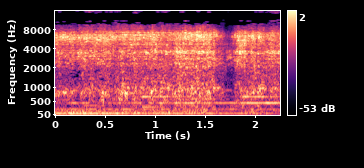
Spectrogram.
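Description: Loud, steady rushing noise with low held tones beneath it, dipping briefly near the end.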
